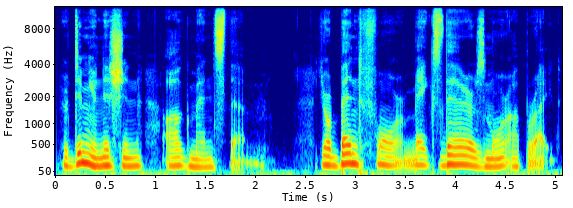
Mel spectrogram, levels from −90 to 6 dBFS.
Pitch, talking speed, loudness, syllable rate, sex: 130 Hz, 130 wpm, -19 LUFS, 4.0 syllables/s, male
